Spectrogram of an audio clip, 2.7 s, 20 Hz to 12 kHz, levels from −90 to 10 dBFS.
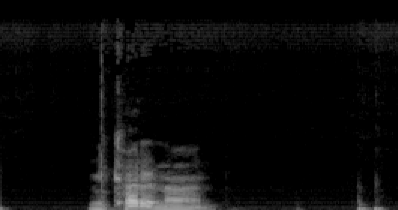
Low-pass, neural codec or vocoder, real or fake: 10.8 kHz; none; real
